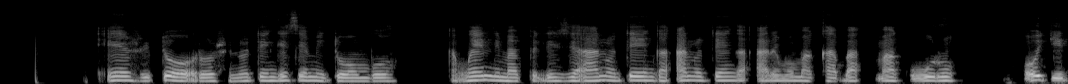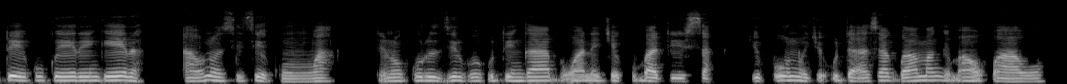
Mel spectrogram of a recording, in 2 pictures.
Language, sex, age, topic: Ndau, female, 36-49, health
